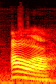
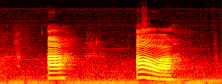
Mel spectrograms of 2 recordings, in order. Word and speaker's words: hour: This is not hour, it is hour.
